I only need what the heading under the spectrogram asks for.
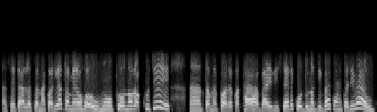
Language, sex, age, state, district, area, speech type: Odia, female, 60+, Odisha, Jharsuguda, rural, conversation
